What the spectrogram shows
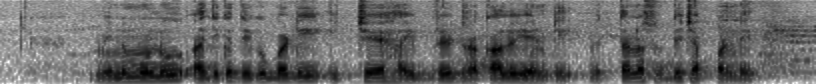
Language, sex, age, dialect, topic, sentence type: Telugu, male, 18-24, Utterandhra, agriculture, question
